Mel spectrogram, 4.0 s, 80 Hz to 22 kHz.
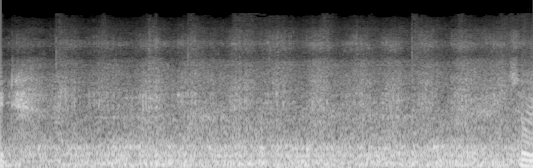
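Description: Oxelo Carve 540 Bird longboard's wheels rolling over rough asphalt: a steady, even rumble.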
